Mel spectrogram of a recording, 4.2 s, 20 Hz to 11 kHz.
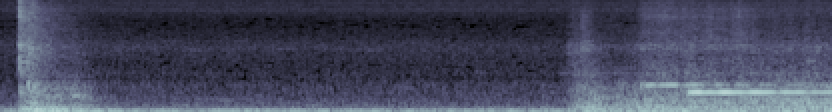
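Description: Inside a JR East E501 series train at a station stop, with a steady low hum under everything: a short, sharp, loud sound at the start, then near the end the sliding passenger doors begin to close with a rush of noise and a steady two-tone door chime.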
